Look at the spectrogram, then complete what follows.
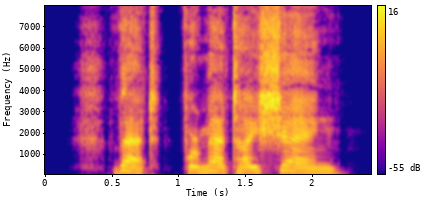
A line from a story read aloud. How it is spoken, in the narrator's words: cried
